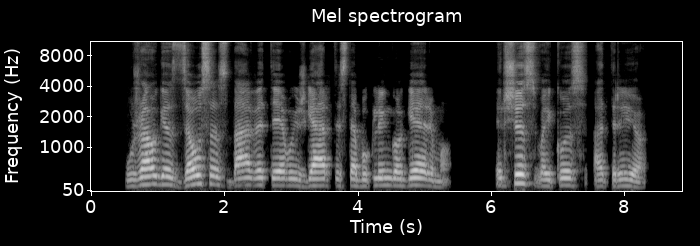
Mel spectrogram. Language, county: Lithuanian, Kaunas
